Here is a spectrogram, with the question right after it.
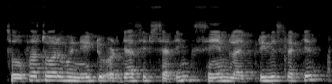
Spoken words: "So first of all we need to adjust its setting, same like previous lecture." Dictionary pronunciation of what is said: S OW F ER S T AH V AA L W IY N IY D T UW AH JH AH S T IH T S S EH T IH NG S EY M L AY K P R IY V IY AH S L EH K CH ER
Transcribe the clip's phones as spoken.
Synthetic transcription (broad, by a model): S OW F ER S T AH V AA L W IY N IY D T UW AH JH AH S IH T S S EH T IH NG S EY M L AY K P R IY V IY AH S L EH K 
